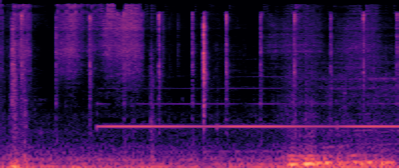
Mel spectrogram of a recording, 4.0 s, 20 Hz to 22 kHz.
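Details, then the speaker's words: 2008 Chrysler Town and Country minivan while driving: road rumble with a steady chime, then a sudden low surge as the brakes grab on turning; false ABS and traction control activation from a faulty steering angle sensor. "You hear that? And the car just slowed down because it's slamming the brakes."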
